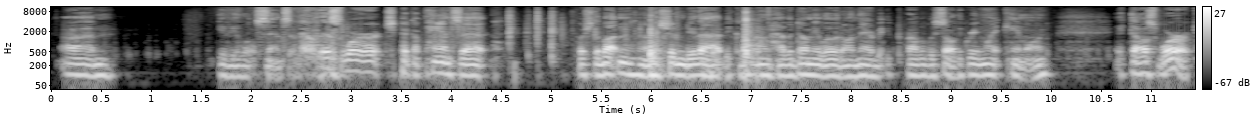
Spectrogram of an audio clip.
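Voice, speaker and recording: A man's voice: lowish voice, a little mellow, slight background noise. A man presenting a hobby vlog in casual, rambling show-and-tell talk, with an enthusiastic manner. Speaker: amateur radio hobbyist presenter.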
